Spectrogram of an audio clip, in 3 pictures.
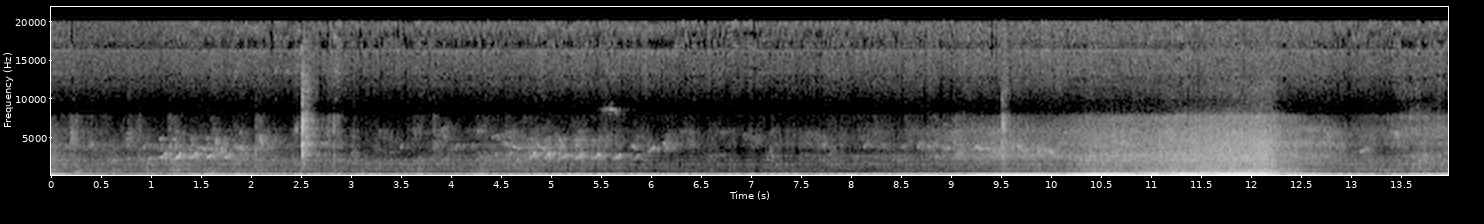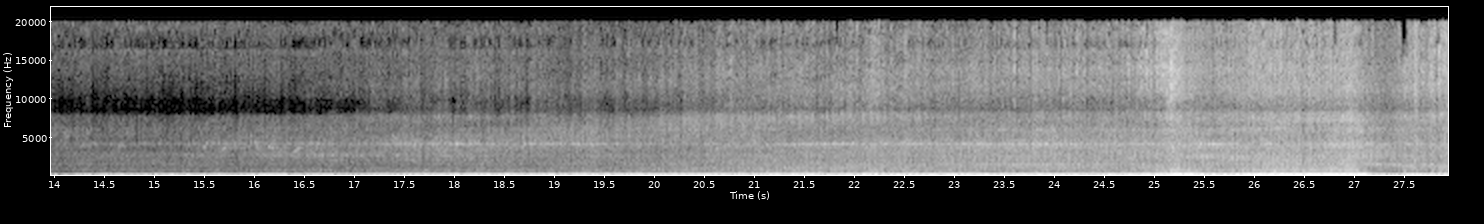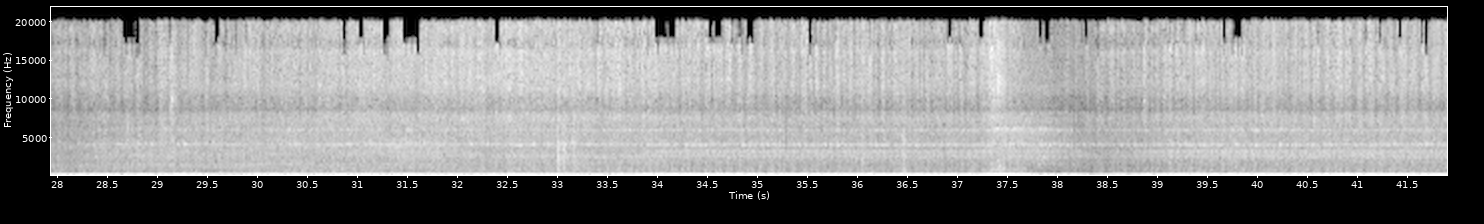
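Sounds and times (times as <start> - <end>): pickup truck engine accelerating: 8.5 - 41.9.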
